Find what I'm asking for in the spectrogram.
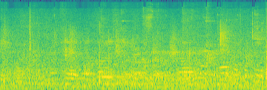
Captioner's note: background chatter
